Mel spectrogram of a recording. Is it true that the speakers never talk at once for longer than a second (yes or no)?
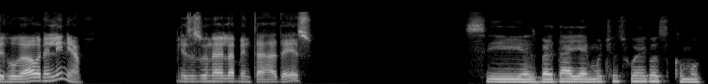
yes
